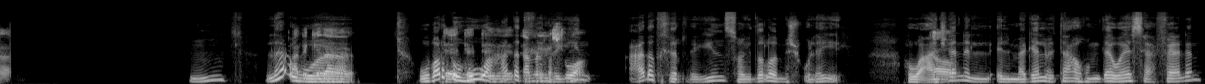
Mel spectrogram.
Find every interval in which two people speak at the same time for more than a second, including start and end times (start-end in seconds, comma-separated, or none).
4.4-5.9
